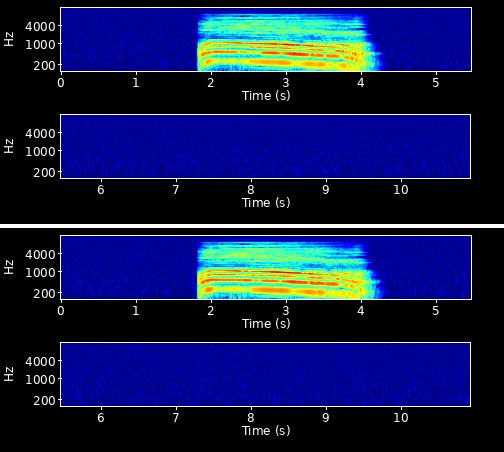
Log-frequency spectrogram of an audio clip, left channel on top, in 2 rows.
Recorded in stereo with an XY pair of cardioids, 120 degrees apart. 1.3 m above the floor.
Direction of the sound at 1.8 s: 45° right.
